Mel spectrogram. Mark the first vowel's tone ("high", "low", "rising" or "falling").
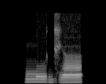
high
